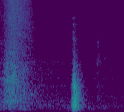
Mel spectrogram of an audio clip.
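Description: Brief rustle of cardboard box flaps being moved by hand, followed by a short, separate sound about a second and a half in.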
